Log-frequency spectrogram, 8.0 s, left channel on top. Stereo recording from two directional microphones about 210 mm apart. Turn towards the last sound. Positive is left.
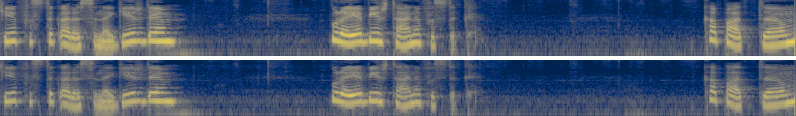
turn(degrees=25)  # may be behind; listen again after turning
